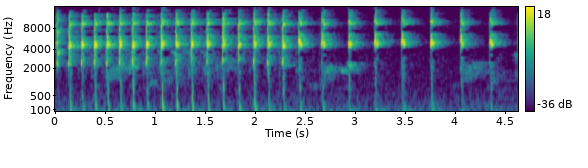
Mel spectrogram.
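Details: Lovebird ngekek chatter aimed at a rival, harsh high notes starting quick and gradually slowing into evenly spaced separate chips.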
